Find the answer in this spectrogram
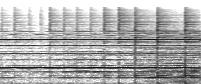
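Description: Live wedding band music: a held chord with quick strummed strokes on top.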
